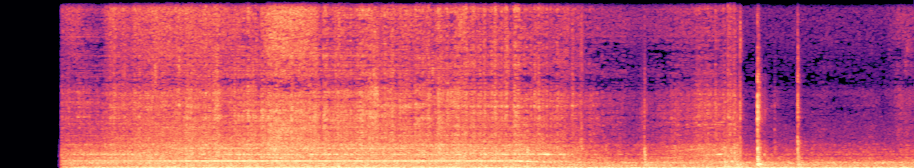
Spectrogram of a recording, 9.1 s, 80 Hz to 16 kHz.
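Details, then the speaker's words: Mercedes W205 C200, M274 engine at idle: steady mid-pitched hum that comes and goes for about five seconds; a valve on the right-side hose from the intake air cleaner to the turbo inlet is vibrating. "音が出たり消えたりしてますここの音が振動してるバルブが付いてるホースはそのまま右側のこのホースですがインテークのエアークリーナーからタービンにこのタービンに入るところに繋がっているホースです"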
